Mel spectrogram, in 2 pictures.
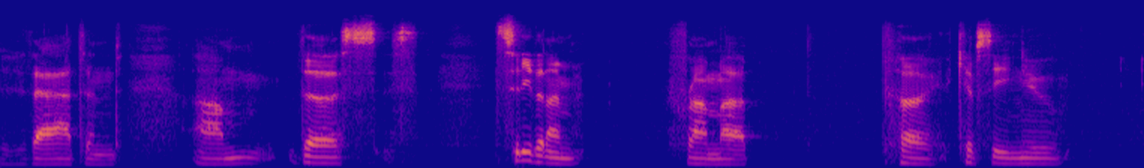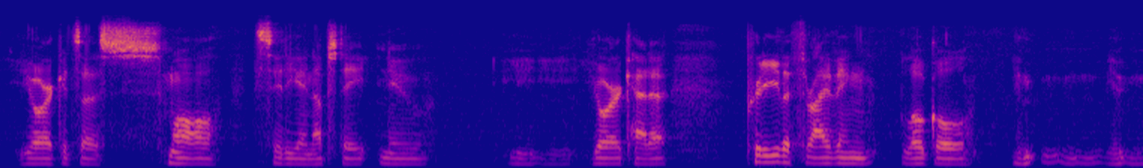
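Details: Adult man who has stuttered since about age six (first grade), already in speech therapy for articulation at onset, and still stutters; stuttering.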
